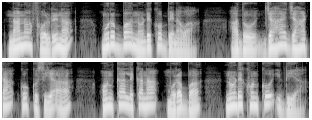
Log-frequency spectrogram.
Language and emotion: Santali, neutral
